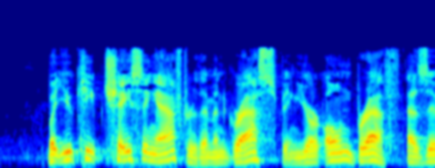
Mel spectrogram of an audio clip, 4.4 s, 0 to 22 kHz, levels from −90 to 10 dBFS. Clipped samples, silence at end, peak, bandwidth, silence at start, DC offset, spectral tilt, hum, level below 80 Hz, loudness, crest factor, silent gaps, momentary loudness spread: under 0.1%; 0 s; -4 dBFS; 8 kHz; 0.5 s; under 0.1%; -4.5 dB/octave; none; -62 dBFS; -23 LUFS; 18 dB; none; 8 LU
